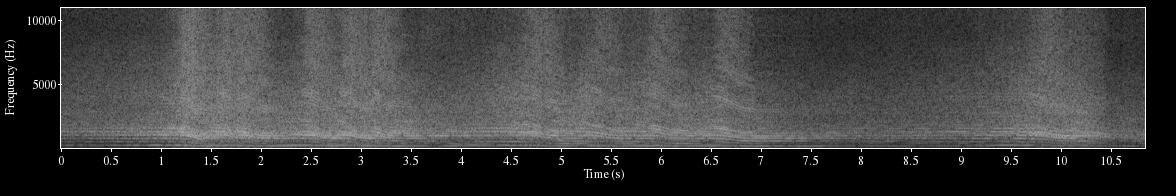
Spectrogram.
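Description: Simworx roadster race cars stream past the pit wall at Phillip Island circuit, engines loud and close, pitch sweeping down with each pass as several cars come through in a tight bunch.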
